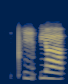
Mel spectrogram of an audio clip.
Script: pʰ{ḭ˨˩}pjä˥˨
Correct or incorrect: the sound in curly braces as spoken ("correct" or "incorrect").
correct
